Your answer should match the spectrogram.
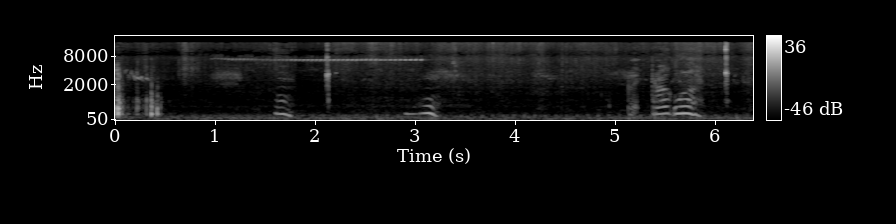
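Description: A woman's voice: a word at the start, two brief vocal sounds in the middle and a short phrase near the end. Under it runs a low steady outdoor rumble and, for about two seconds, a faint thin high-pitched tone with a single click.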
